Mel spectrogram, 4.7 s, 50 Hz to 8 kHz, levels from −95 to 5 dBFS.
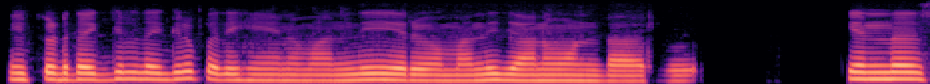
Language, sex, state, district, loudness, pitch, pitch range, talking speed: Telugu, female, Andhra Pradesh, Guntur, -17 LUFS, 205 Hz, 195-230 Hz, 115 wpm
